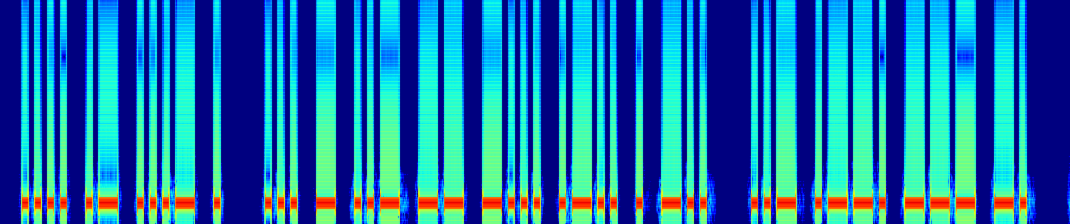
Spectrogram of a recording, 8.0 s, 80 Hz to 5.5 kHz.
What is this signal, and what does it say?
Morse code, heard as a keyed tone, about 25 wpm, 600 Hz. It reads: HAVE STUMBLED UPON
